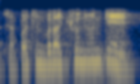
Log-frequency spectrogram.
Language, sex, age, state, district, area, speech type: Kashmiri, male, 18-30, Jammu and Kashmir, Kupwara, rural, conversation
